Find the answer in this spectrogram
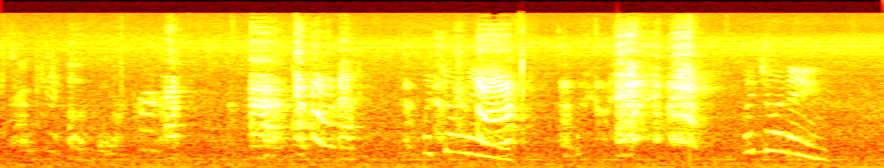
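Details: A blue macaw talks, saying "pretty girl" and "bye", in hoarse, harmonic, word-like bursts with falling sweeps, about a dozen short phrases in quick, uneven succession.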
